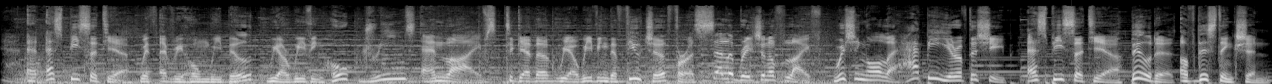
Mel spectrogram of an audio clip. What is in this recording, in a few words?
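Announcer English; SP Setia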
